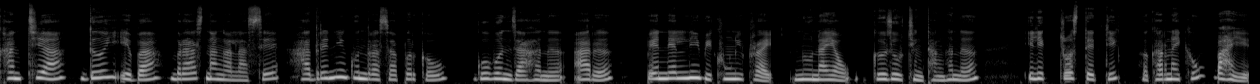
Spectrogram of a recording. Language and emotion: Bodo, neutral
